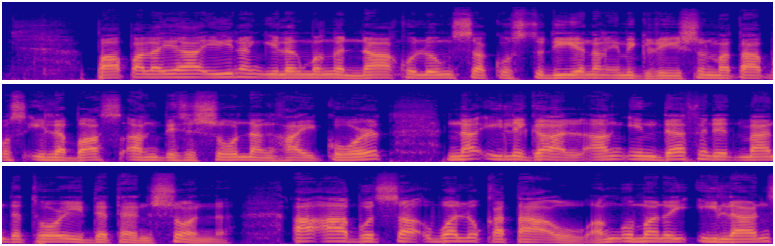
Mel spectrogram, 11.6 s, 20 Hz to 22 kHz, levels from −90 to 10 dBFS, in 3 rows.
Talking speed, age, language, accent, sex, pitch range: 150 wpm, 40-59, Filipino, native, male, 105-165 Hz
